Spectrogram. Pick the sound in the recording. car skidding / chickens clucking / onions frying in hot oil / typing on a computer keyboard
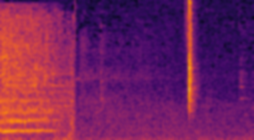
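car skidding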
